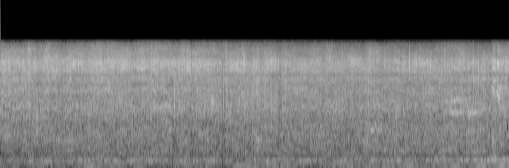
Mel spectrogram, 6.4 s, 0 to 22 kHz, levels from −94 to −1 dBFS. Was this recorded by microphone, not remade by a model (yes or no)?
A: no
